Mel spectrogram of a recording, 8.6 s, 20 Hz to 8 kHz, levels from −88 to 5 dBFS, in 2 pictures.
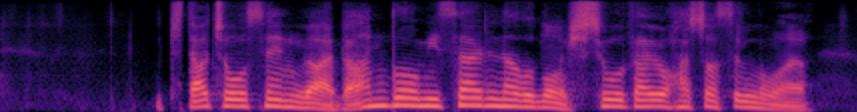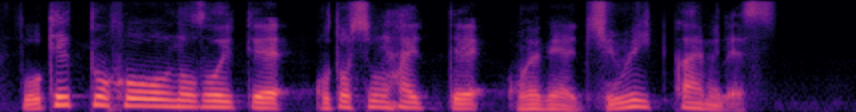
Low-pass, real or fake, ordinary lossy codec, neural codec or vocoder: none; fake; none; codec, 16 kHz, 1 kbps, FreqCodec, larger model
